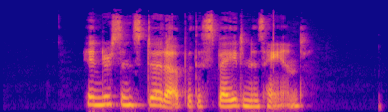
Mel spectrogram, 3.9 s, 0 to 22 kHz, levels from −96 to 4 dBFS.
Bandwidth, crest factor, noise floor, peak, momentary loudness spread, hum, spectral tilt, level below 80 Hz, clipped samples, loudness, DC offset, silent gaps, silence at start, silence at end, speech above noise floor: 14 kHz; 18 dB; -79 dBFS; 0 dBFS; 10 LU; none; -2.5 dB/octave; -62 dBFS; under 0.1%; -16 LUFS; under 0.1%; none; 0.85 s; 0.85 s; 63 dB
